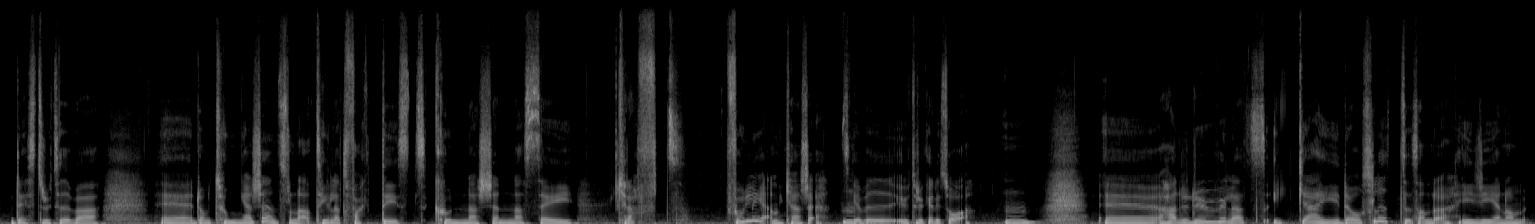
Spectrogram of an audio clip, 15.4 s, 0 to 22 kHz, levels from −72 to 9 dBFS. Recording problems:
squashed, flat; heavily

